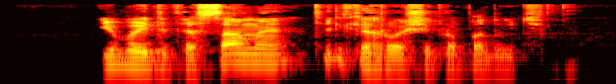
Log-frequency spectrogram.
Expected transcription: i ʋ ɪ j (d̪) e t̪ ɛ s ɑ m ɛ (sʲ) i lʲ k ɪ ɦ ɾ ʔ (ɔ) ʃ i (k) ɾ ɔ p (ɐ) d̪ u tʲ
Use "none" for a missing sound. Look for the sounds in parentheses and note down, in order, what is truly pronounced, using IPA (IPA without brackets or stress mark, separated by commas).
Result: d̪, tʲ, ɔ, p, ɐ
